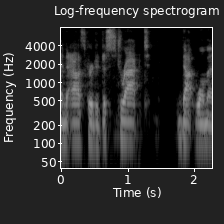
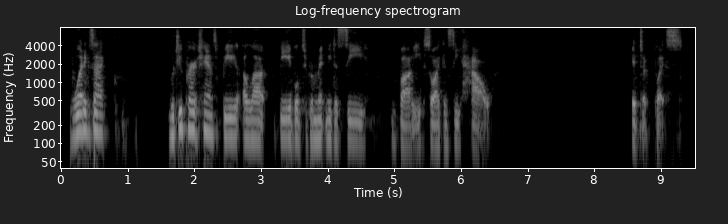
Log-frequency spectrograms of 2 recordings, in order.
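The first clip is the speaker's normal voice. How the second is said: quieter, lowered, discreet voice; 6 dB quieter than usual. A player's character asking the mortician to see the body, in a quieter voice. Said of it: "in a bit of a quieter voice".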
